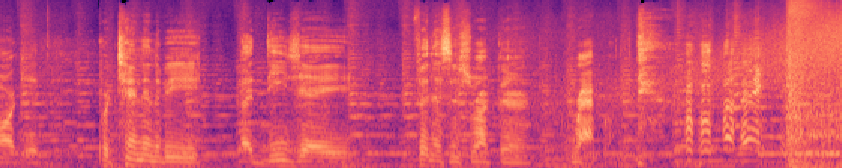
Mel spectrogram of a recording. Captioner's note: laughs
